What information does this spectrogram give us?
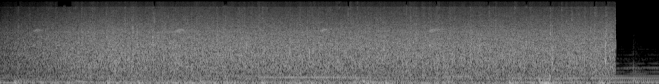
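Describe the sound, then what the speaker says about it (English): A loud, dense wash of steady rain fills the space as a sound effect, continuous and even before cutting off abruptly near the end. "So maybe we'll get a couple rain things."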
